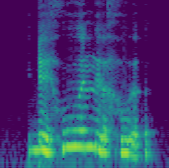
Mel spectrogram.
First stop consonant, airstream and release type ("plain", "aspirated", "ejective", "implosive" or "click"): implosive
